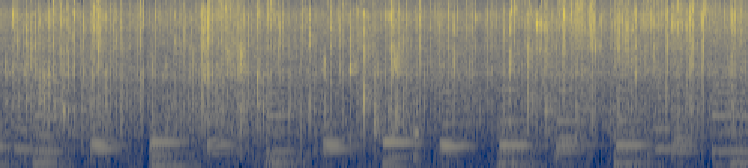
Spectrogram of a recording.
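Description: Batter-coated udon noodles deep-frying in a pot of hot oil: a steady sizzle with fine crackling. Background music of short repeated notes over a bass line plays along with it.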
